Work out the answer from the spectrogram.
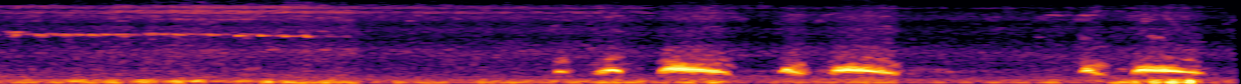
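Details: Spotted dove in the pesom or kacuk song style, recorded while teaching a new bird: after a quiet start with a faint high whistle, three low two-part coos follow, each a brief note then a drawn-out falling one.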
